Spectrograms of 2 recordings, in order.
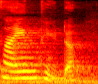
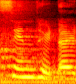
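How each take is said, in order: First: The first word rhymes with 'fine'. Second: The first word rhymes with 'fin'. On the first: The speaker calls it right. "it is sin theta" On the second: The speaker calls it wrong. "not sin theta"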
